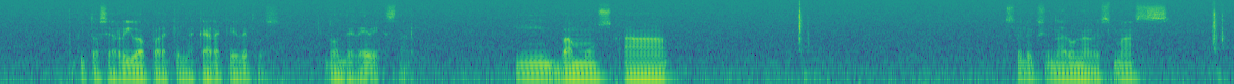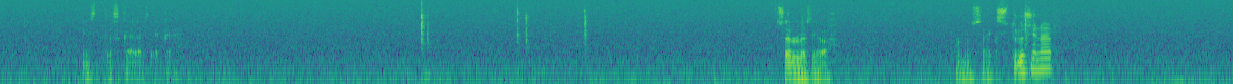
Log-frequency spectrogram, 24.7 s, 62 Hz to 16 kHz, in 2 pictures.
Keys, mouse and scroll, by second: 1.4-2.6 middle drag, 8.1 a, 8.7 middle click, 9.5-11.7 middle drag, 12.3 c, 12.7-13.0 scroll up 1, 13.6 click, 16.6 a, 17.6 Escape, 18.6 shift+right click, 19.0 shift+right click, 19.6 shift+right click, 20.0 shift+right click, 21.6 middle click, 22.6 e, 24.0 click.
